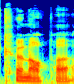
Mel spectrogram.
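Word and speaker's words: Knoppers: Does that say Knopper? – Oh, no, not Knopper. It's pronounced Knopper, I found out.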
